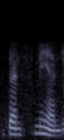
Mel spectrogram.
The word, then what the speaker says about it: Bensmihen: It's Ben-Smihen. Just ignore the H, and okay.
